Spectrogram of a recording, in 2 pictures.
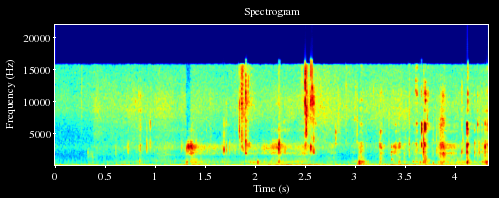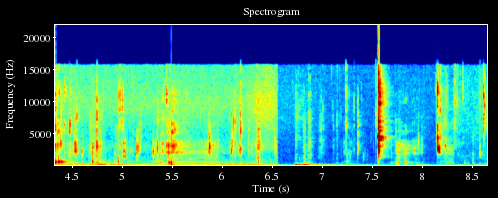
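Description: Close-miked biting and chewing of a fat macaron (ttungkaron), its crisp shell crackling in many small clicks. There is a brief knock about two-thirds through.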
